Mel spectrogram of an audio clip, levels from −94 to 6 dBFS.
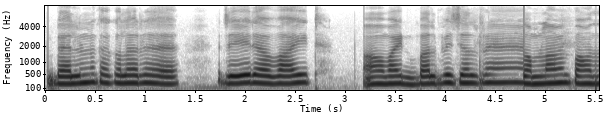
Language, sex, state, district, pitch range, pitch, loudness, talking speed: Hindi, female, Jharkhand, Palamu, 215-235 Hz, 225 Hz, -12 LUFS, 150 wpm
